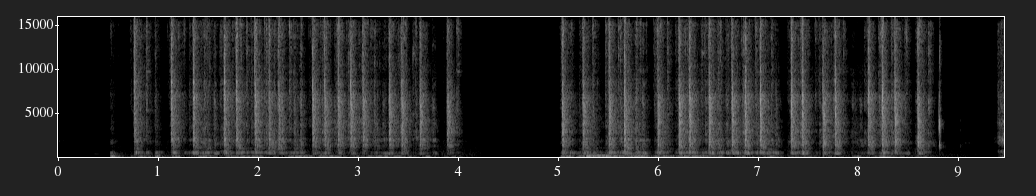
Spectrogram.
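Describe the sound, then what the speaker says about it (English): Rapid mechanical clacking of a 1964 Smith-Corona Sterling portable manual typewriter, typing in red ribbon, keys striking in quick bursts, with a short pause midway before typing resumes; close and crisp. "I'll type a sentence in red on the next line"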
